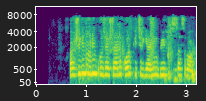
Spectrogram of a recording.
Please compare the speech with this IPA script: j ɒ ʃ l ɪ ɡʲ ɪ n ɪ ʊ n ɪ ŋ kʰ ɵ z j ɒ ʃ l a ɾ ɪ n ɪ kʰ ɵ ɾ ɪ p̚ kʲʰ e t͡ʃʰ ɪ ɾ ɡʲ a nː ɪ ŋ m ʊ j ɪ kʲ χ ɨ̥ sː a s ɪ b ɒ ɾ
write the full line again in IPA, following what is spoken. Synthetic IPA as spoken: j ɒ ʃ l ɪ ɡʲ ɪ n ɪ ʊ n ɪ ŋ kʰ ɵ z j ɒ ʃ l a ɾ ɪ n ɪ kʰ ɵ ɾ ɪ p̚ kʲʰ e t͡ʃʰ ɪ ɾ ɡʲ a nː ɪ ŋ b ʊ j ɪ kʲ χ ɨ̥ sː a s ɪ b ɒ ɾ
